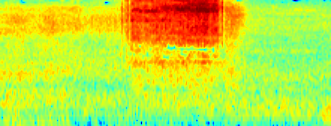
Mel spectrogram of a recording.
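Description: Fly reel's clicker ratcheting in one quick run of under a second, about a second in, as fly line is pulled off the reel.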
